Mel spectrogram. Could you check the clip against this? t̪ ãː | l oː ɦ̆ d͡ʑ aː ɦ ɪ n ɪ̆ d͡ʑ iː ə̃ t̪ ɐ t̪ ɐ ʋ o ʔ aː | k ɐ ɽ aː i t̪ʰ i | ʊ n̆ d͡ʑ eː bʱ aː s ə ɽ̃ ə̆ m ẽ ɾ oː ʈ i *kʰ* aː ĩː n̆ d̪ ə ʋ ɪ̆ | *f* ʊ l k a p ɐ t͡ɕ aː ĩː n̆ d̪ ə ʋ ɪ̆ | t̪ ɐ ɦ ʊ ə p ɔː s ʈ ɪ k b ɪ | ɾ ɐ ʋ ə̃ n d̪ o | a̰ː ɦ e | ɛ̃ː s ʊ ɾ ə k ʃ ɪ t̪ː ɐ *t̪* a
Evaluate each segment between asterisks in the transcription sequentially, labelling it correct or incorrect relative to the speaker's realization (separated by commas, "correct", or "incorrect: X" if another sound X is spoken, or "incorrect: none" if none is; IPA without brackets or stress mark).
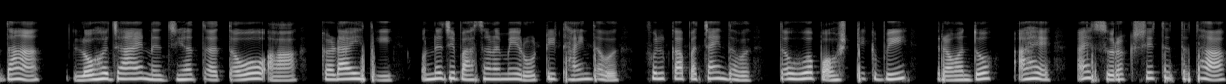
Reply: incorrect: ʈʰ, correct, incorrect: t̪ʰ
